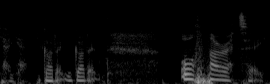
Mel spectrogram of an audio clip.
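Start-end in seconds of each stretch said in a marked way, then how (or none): 0.0-1.0 hushed quick reassurance. Retold or imitated. Practice partner reassures the nervous preacher, hushed and quick. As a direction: imitate a partner quietly hurrying you along.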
